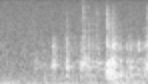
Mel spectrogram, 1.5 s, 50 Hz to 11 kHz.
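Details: Magnavox MVR440MG-17 4-head mono VCR that ate tapes, after mode select switch repair: a few soft clicks and short motor whirrs as the mechanism unloads, no grinding or snagging. Normal, clean tape eject.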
